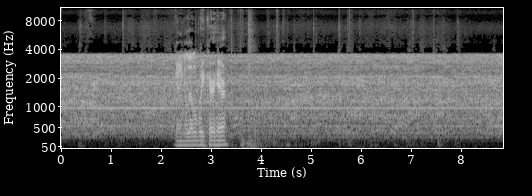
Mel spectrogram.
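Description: A radio receiver hisses with steady static through a small loudspeaker.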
